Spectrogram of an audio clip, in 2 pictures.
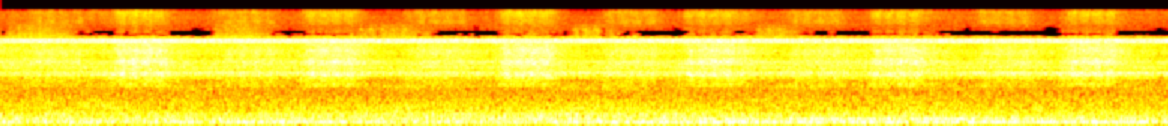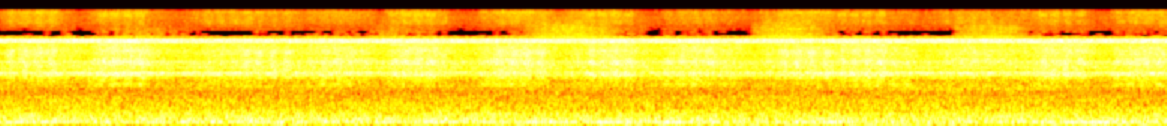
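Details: High, sustained cicada buzzing in Dallas, Georgia, rising and falling in rhythmic pulses about every second, with a quiet low-pitched hum in the background.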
